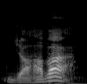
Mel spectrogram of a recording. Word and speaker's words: Yahweh: In many lectures, we pronounce the name of Elohim as Yahweh.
